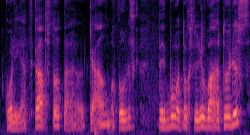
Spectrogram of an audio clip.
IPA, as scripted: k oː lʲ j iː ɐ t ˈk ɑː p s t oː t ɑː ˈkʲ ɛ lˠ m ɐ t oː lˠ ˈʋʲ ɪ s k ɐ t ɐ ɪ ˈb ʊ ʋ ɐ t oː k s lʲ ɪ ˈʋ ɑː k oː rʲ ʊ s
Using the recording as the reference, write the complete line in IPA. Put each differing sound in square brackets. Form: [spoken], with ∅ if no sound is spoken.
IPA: k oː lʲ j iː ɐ t ˈk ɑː p s t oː t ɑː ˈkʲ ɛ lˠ m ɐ [k] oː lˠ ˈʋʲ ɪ s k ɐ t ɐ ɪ ˈb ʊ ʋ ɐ t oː k s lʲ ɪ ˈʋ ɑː [t] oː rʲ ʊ s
